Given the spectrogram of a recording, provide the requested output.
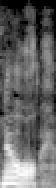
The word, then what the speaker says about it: Noel: love finds you and noel missouri and actually the town's name is pronounced null just as this one is not pronounced humble it's pronounced humble that one's pronounced null but it's also can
